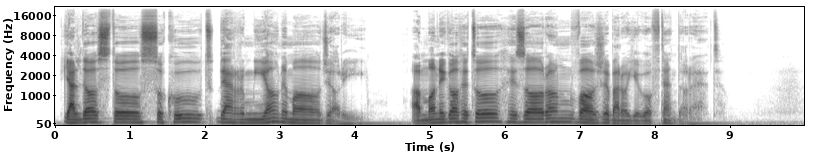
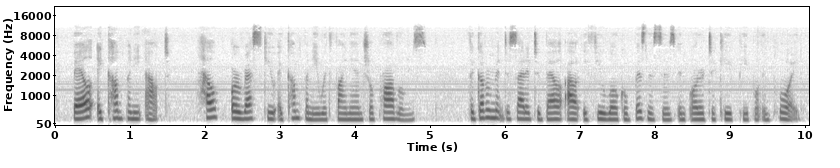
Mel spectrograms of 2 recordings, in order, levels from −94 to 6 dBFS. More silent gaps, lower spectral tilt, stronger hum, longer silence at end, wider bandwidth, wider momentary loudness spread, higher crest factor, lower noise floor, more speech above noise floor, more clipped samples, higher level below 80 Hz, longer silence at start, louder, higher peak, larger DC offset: neither; about the same, -4 dB/octave vs -4.5 dB/octave; neither; first, 1.15 s vs 0.1 s; first, over 20 kHz vs 12 kHz; first, 15 LU vs 11 LU; about the same, 22 dB vs 20 dB; about the same, -59 dBFS vs -62 dBFS; first, 37 dB vs 26 dB; neither; first, -50 dBFS vs under -90 dBFS; second, 0.1 s vs 0.25 s; first, -22 LUFS vs -37 LUFS; first, -2 dBFS vs -18 dBFS; neither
